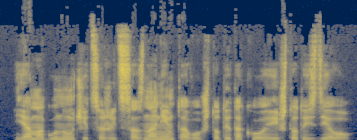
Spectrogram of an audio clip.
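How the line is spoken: Quiet, soft-spoken. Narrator (Russian): негромко сказал Карамон

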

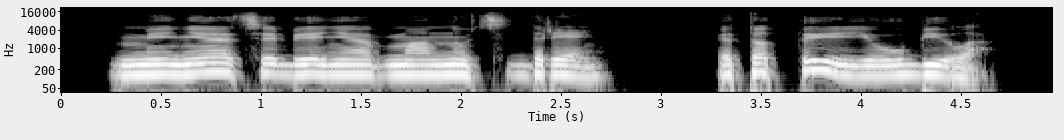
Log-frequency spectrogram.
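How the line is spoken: Hateful growl. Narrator (Russian): С неприкрытой ненавистью прорычал незнакомец

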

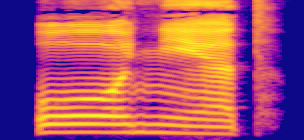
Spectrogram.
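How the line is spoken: Groan. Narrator (Russian): простонал Миха

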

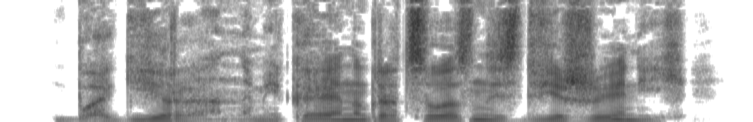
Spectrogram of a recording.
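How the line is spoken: Entranced breathless exclamation. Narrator (Russian): выдохнул Тимоха, зачарованно

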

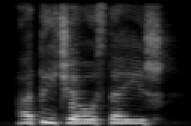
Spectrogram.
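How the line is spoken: Barked. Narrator (Russian): рявкнул он на Настену

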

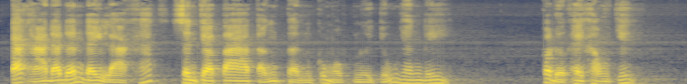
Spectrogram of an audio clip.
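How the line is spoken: Gentle woman's voice. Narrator (Vietnamese): Nữ hội chủ giọng nhẹ nhàng nói

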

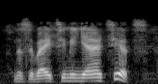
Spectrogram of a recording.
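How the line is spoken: Sharp, curt reply. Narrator (Russian): резко ответил приор

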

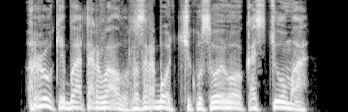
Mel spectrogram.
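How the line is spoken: Growling like a lion. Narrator (Russian): прорычал носорог не хуже льва

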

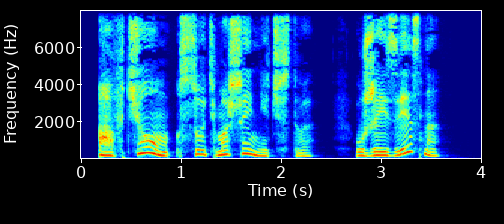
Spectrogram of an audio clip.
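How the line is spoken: Plain. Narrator (Russian): спросила мама

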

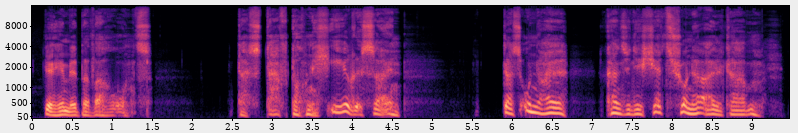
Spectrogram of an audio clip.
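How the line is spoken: Murmured. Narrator (German): Er murmelte

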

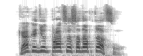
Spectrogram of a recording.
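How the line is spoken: Cheerful question. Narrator (Russian): весело поинтересовался Вадим

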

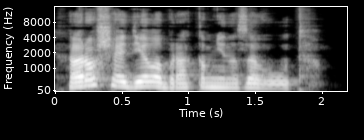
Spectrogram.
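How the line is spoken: Grumbling. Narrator (Russian): проворчала Алиса

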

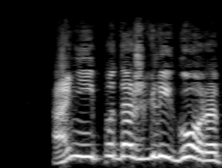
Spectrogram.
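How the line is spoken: Shout. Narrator (Russian): снова закричал Джек

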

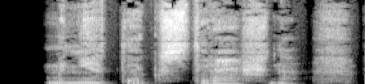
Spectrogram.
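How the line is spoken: Whispering. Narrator (Russian): прошептала Лиза

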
